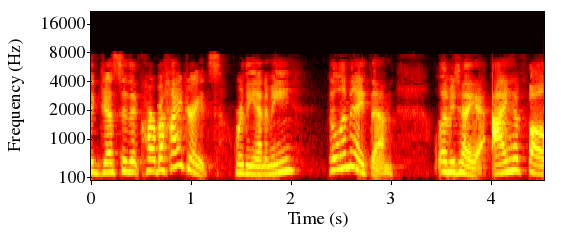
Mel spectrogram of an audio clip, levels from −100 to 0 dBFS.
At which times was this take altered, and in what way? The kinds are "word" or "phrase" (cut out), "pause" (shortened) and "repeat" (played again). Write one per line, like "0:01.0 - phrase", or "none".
0:02.4 - word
